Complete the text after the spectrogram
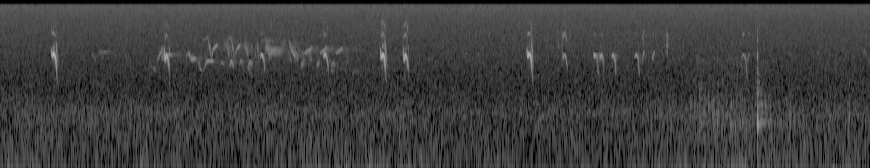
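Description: Several birds chirp and tweet in short, high-pitched bursts, scattered irregularly and sometimes overlapping, fairly soft over a steady background hiss, with no talking.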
